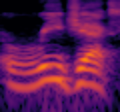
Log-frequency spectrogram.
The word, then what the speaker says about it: RE:GEX: So yes, we are looking at Regex. Yes, I know that's how you pronounce the title.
